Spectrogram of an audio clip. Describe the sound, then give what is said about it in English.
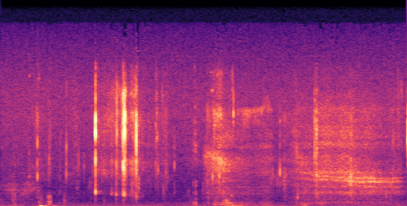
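A person bites into a hot, spicy, grassy-tasting food: a cluster of sharp crackling bites early on followed by softer, grinding chewing noises, with faint breathing or sniffing. “I'm taking a bite out of it. It's very crunchy.”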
